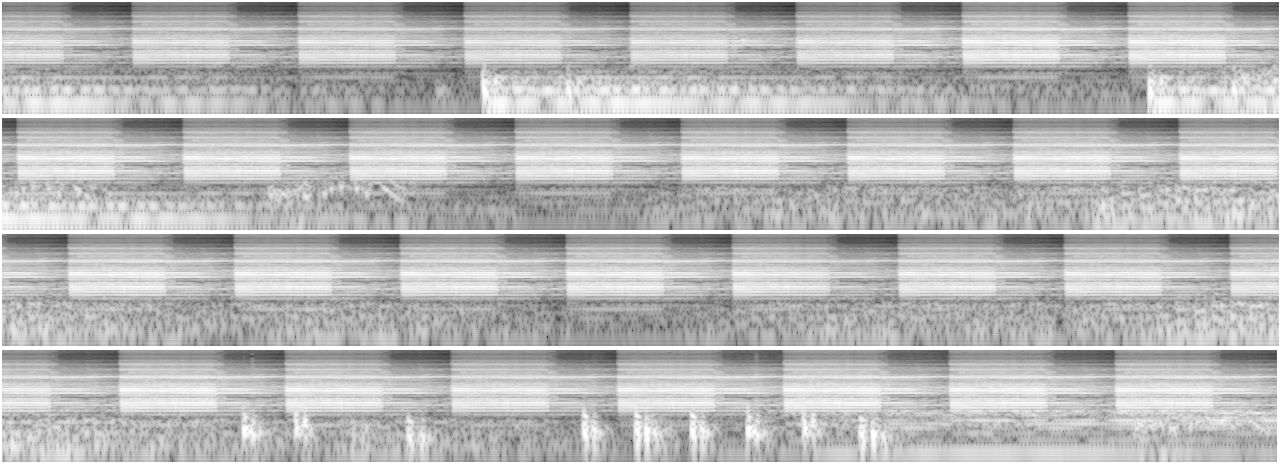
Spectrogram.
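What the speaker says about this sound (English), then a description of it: "The alarm is gonna go away in just a minute, it's fine." A repeating electronic alarm rings continuously in the Deus Ex video game, a steady pulsing buzz-tone cycling about once per second, loud and unbroken throughout with faint low game rumbles beneath.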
